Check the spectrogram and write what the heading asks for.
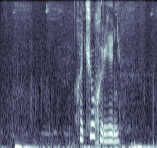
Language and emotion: Russian, neutral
